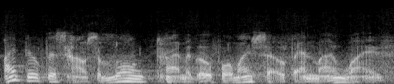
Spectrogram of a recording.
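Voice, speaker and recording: Mournful gentleman ghost, low and creaky, formal storytelling for vintage radio drama. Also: sing-song, exaggerated voice. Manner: formal, measured, hesitant storytelling. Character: ghost of a murdered, betrayed would-be novelist, gentle and mournful. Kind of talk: classic radio drama acting. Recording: lo-fi vintage radio, long echoing reverb.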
